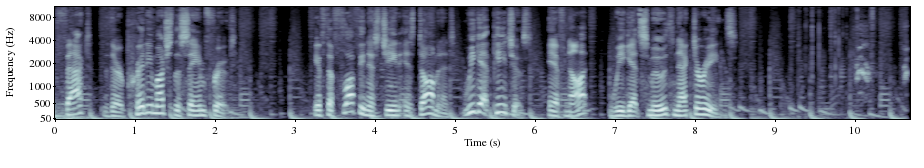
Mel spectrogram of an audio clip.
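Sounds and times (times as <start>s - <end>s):
speech: 0.2s - 2.6s, 3.3s - 8.7s
crow cawing: 10.0s - 10.6s.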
